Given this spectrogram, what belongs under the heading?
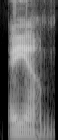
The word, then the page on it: AM: American English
